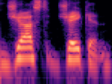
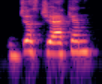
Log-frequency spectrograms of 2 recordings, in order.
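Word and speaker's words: Jaeckin: justen is his name if you were to just read it phonetically it says just jacen but yeah say it again it's ju ju jaen yeah it's just jacken basically but yes Emmanuel is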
